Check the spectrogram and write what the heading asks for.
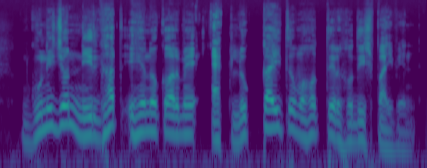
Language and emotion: Bengali, neutral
